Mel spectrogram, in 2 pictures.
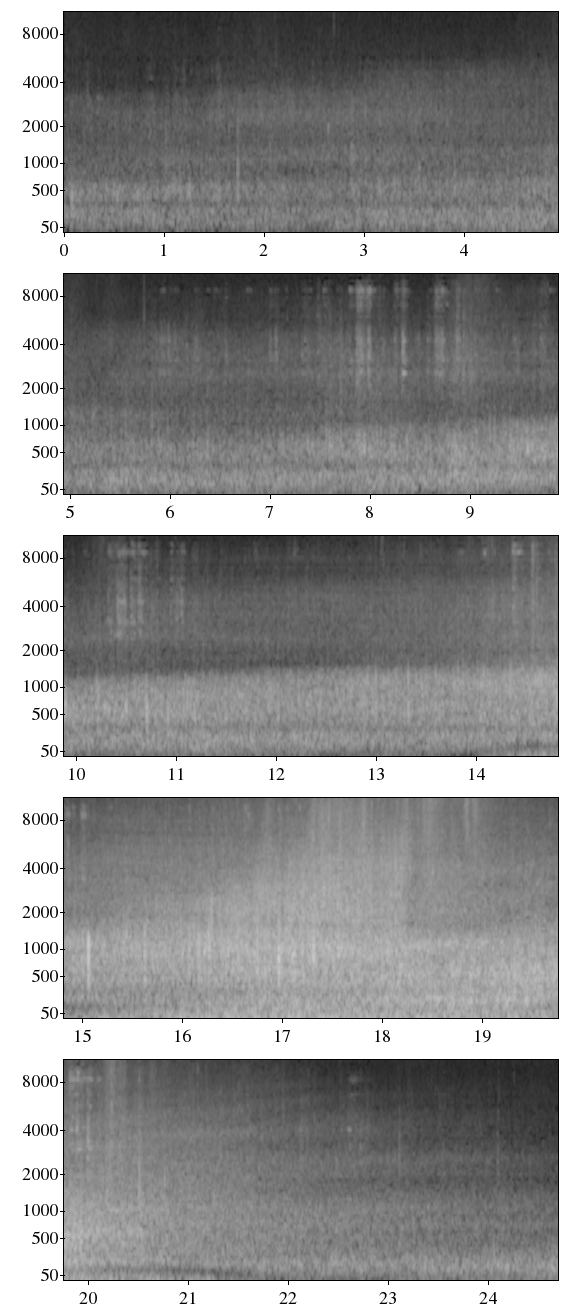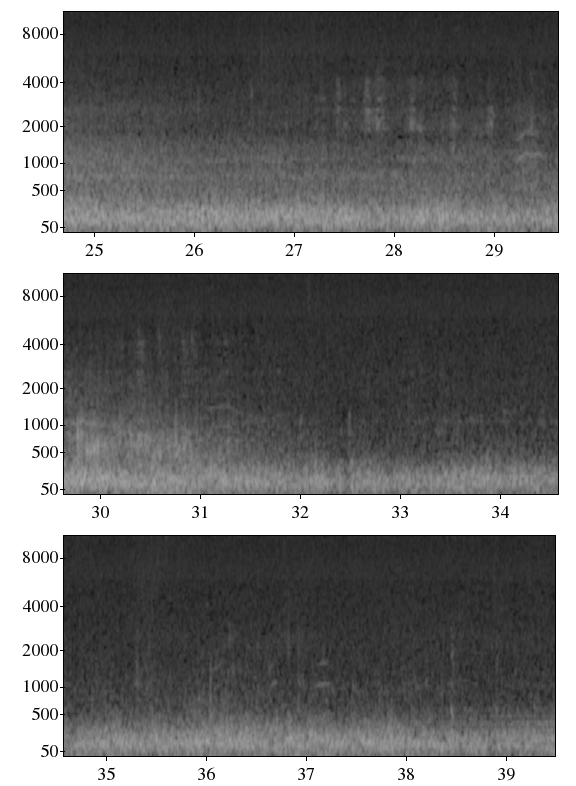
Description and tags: truck pickup pass slow gravel crunchy snow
